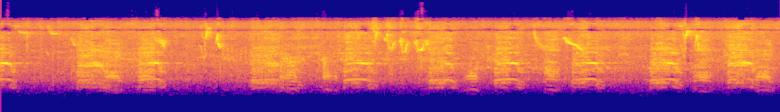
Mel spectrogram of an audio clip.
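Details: Goose calling on a lagoon, giving a run of nasal, harsh honks about every second or so, uneven in spacing, while small birds add high sliding whistles in the background.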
